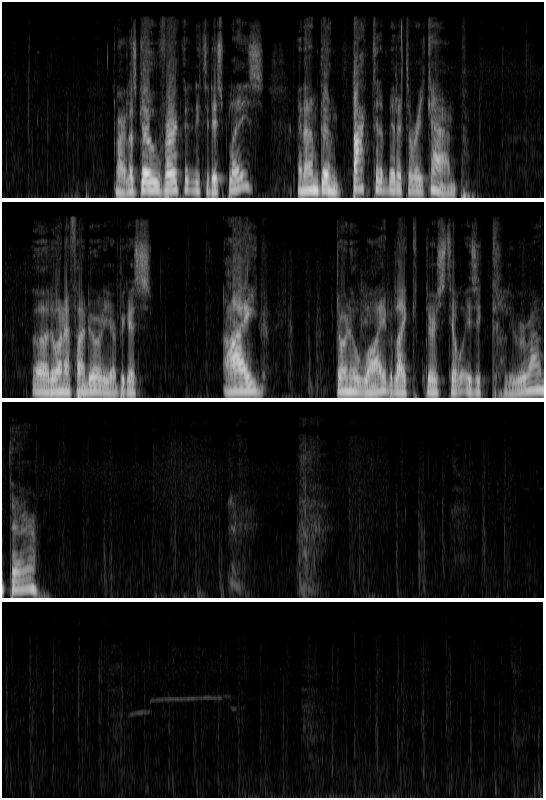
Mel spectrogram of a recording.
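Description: Footsteps patter quickly on dirt and stone.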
